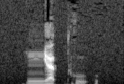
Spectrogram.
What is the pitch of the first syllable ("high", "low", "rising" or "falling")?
low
